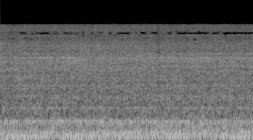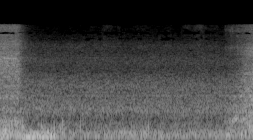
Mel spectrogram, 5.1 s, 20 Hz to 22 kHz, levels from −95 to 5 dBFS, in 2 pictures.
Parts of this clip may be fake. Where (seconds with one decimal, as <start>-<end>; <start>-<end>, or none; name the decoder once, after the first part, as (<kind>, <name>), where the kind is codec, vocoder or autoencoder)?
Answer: 0.0-0.9 (vocoder, Vocos); 3.2-3.8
